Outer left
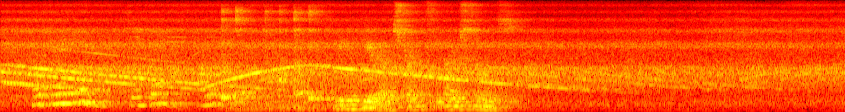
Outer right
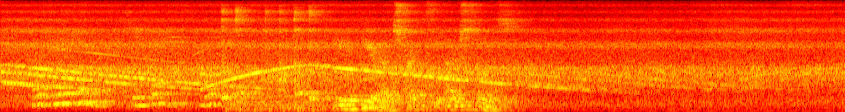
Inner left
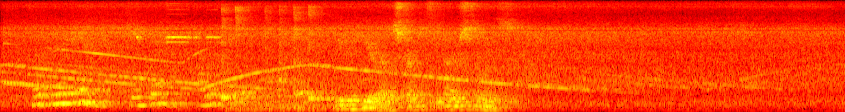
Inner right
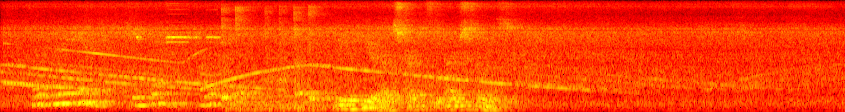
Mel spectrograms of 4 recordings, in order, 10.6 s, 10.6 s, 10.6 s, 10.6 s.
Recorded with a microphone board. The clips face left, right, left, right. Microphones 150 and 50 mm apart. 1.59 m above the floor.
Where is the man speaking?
40° left (ahead or behind), 1.8 m.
